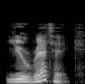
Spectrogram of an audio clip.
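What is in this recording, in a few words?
"uretic", British English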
